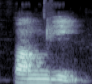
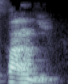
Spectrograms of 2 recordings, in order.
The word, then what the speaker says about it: fungi: So today is the new chapter, new part, new class about fungi.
